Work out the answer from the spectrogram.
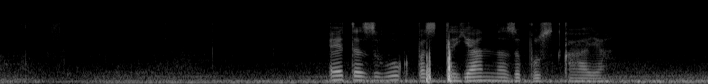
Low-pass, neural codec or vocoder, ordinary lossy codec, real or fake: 7.2 kHz; none; none; real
